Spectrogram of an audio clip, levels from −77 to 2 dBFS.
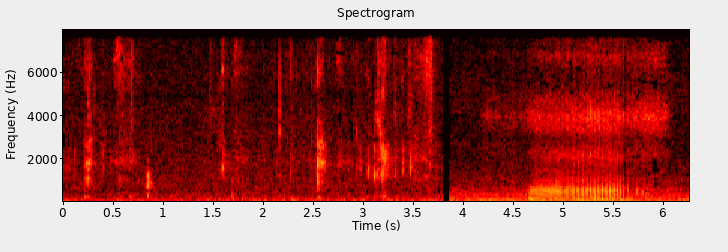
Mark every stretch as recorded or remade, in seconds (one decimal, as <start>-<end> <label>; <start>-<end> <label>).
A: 0.0-0.9 remade; 0.9-1.4 recorded; 1.4-2.6 remade; 2.6-6.3 recorded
